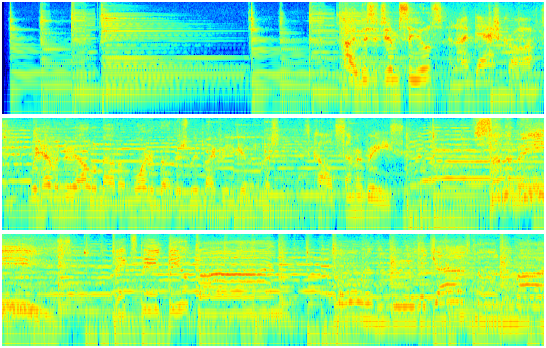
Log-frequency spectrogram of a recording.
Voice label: Radio Commercials; 1972

